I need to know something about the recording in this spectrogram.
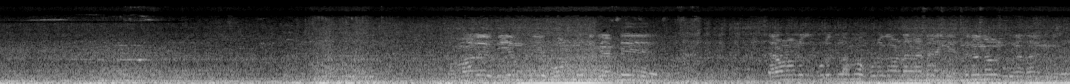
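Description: Diesel engine of a state-run intercity bus running steadily as it creeps through traffic, heard from inside the front cabin, swelling louder about halfway through. Voices talk over it about halfway and again near the end.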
